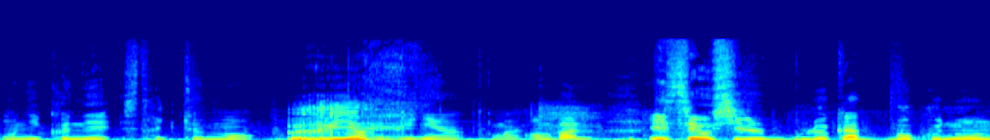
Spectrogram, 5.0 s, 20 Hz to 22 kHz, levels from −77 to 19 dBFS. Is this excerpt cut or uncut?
uncut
